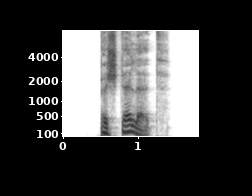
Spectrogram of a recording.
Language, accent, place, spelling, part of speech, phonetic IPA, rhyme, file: German, Germany, Berlin, bestellet, verb, [bəˈʃtɛlət], -ɛlət, De-bestellet.ogg
- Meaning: second-person plural subjunctive I of bestellen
